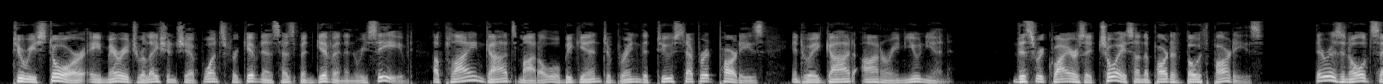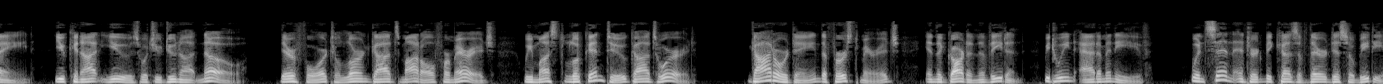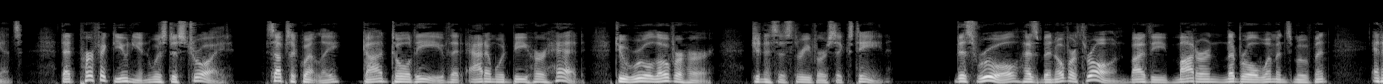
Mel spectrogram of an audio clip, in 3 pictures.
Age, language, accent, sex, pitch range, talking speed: 40-59, English, American, male, 105-130 Hz, 170 wpm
